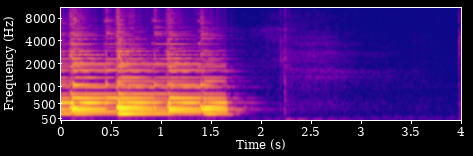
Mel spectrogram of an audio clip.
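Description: Low-G ukulele strummed on one held chord with banjo fingerpicks, quick down and up strokes in a swing feel (long down, short up). The chord is damped and cut off just under two seconds in.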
